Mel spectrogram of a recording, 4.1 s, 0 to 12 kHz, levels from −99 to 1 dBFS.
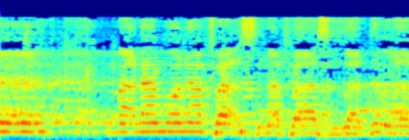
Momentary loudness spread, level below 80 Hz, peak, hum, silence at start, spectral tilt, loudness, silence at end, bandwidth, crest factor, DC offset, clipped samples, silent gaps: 8 LU; -64 dBFS; -6 dBFS; none; 0 s; -3.5 dB/octave; -22 LUFS; 0 s; 8 kHz; 16 dB; under 0.1%; under 0.1%; none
